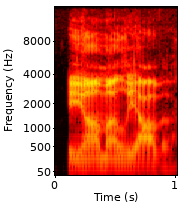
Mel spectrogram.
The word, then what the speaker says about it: Iamaleava: Iamaleava, yep. Iamaleava. Somebody call Greg Wrubell. Let's get the real pronunciation on.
